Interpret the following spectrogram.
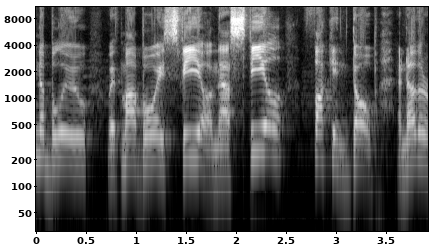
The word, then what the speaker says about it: Spheal: His name's hard to pronounce. Spheal. It's like an F. Spheal.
